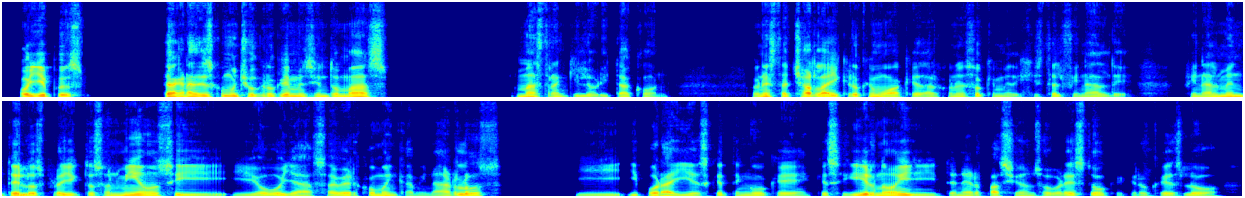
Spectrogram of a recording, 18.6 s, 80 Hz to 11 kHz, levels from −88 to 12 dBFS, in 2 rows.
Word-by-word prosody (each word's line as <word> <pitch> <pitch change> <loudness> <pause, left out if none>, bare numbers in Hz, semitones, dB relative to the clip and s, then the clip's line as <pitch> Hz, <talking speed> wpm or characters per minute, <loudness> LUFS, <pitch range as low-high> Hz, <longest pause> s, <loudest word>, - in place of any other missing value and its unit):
Oye, 125 +3 +8
pues, 115 -2 0 0.6
te - - +10
agradezco 120 +5 +5
mucho. 130 -5 +3
Creo 125 +6 -1
que 140 - +4
me 120 -4 +2
siento 105 +3 -2
más 105 -1 +3 0.9
más 100 0 +1
tranquilo 100 0 -6
ahorita 100 +1 -5
con - - -12 0.6
con 95 - -4
esta 105 0 +1
charla, 115 +6 +6
y 155 - +1
creo - - -1
que - - -5
me 100 - +1
voy 90 0 +3
a - - -6
quedar 95 +1 -6
con 95 - -9
eso 95 -2 -4
que 90 - -15
me 90 0 -10
dijiste 85 +3 -14
al 95 - -4
final 85 +1 -7
de, 75 -1 -13 0.4
finalmente, 100 +2 +1
los 95 -3 +2
proyectos 95 -4 -1
son 95 -1 -5
míos 125 +5 +3
y 90 -4 -3
y 85 0 -11
yo 90 +1 -1
voy 95 0 0
a 90 -1 -3
saber 95 +1 -1
cómo 95 0 -2
encaminarlos, 100 - -2 0.5
y 85 0 -11
y - - -5
por 95 0 +1
ahí 90 0 +2
es 85 - -7
que - - -5
tengo 90 -1 -6
que 90 0 -6
que 100 - -5
seguir, 105 +3 +3
¿no?, 100 +2 +3
y 90 -9 +2
tener 85 +2 -7
pasión 95 +2 -4
sobre 95 +2 -4
esto, 75 -9 -3
que 80 - -27
creo 85 -2 -13
que 85 +3 -6
es 85 -1 -8
lo 85 -2 -4
95 Hz, 215 wpm, -25 LUFS, 90-105 Hz, 0.9 s, te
